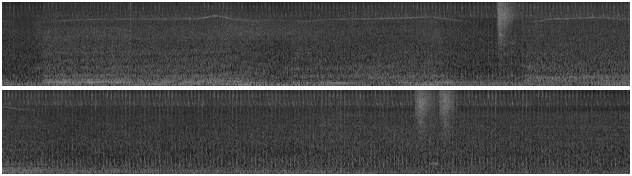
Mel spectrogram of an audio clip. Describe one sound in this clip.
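A heavy truck engine rumbles and revs, its pitch rising and falling as gears change.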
